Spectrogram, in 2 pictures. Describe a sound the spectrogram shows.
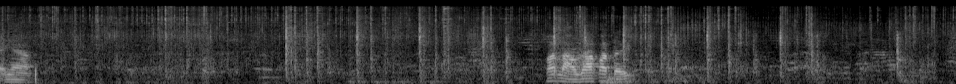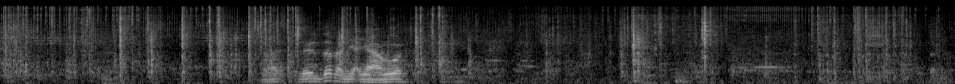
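A bicycle freewheel clicks rapidly as it spins.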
